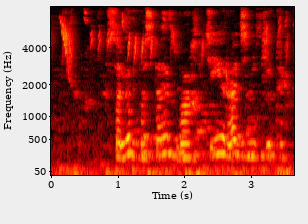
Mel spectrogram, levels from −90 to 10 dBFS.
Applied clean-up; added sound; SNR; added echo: classical method WPE with log-MMSE.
